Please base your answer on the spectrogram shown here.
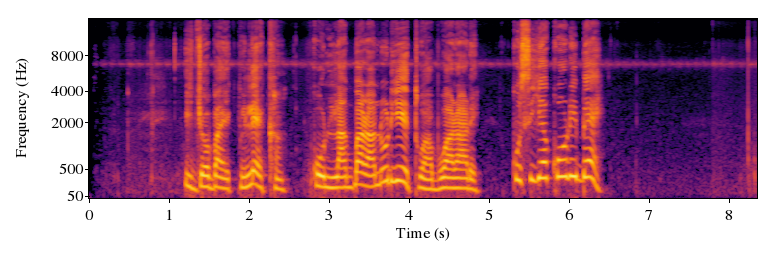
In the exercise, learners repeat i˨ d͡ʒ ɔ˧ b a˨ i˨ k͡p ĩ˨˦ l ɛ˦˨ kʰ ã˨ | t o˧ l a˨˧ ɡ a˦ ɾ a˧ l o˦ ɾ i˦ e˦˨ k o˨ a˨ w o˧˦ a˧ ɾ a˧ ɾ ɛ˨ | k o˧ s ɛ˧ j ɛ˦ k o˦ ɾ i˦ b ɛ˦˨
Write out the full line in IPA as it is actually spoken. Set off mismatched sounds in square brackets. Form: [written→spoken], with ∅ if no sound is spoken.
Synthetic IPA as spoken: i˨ d͡ʒ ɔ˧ b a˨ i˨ k͡p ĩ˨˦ l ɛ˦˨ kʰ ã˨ | [t→k] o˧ l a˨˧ [ɡ→ɡ͡b] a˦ ɾ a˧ l o˦ ɾ i˦ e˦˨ [k→t] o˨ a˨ [w→b] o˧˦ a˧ ɾ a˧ ɾ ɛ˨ | k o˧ s [ɛ˧→i˧] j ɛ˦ k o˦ ɾ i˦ b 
